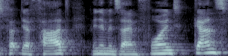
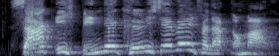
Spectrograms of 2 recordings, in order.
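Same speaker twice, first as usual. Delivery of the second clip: impatient shout; 7 semitones higher than usual. Retold or imitated. Director loses patience, third call.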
